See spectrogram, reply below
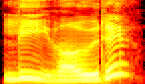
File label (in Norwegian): "livaaure", hemsedalsmaalet tale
